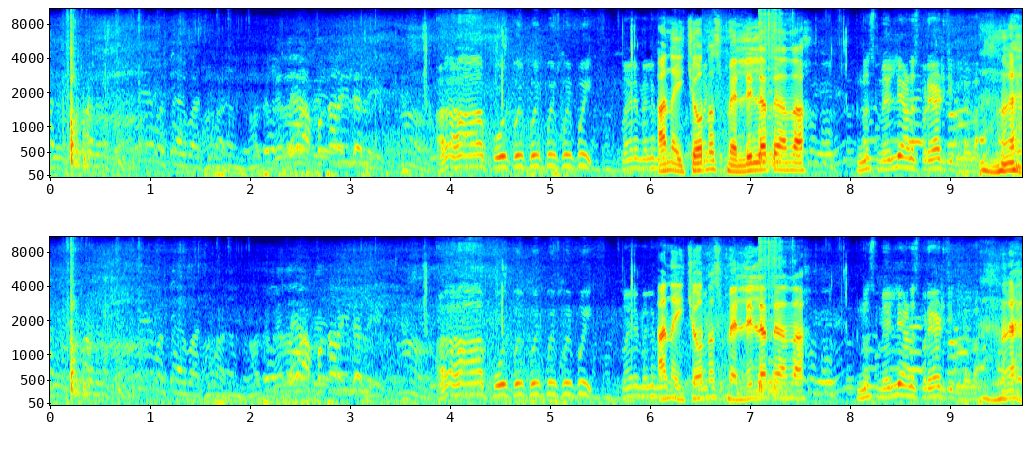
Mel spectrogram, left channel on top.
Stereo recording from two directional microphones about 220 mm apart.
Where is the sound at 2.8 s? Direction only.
Centre (ahead or behind).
